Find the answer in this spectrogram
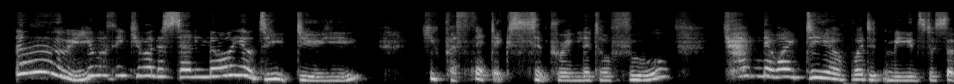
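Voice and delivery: spat-out, high, nasal witchy voice with disdain. Trying the scene reading again, witchy, nasal, spitting the words with disdain. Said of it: "spits the words out ... witchy quality ... nasality".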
